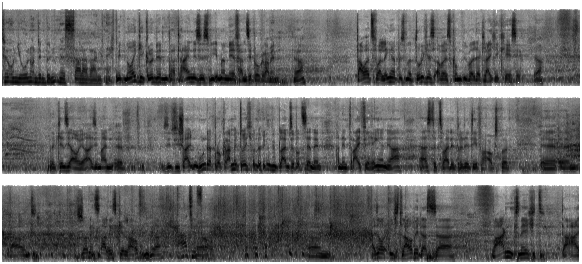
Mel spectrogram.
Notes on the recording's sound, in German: Live-Interview mit unserer Redaktion im Augsburger Kleinen Goldenen Saal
